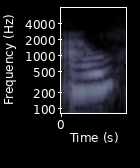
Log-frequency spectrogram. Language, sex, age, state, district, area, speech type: Odia, female, 18-30, Odisha, Ganjam, urban, spontaneous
